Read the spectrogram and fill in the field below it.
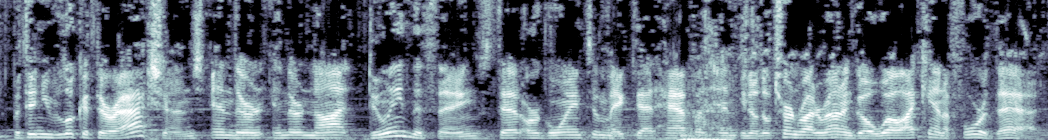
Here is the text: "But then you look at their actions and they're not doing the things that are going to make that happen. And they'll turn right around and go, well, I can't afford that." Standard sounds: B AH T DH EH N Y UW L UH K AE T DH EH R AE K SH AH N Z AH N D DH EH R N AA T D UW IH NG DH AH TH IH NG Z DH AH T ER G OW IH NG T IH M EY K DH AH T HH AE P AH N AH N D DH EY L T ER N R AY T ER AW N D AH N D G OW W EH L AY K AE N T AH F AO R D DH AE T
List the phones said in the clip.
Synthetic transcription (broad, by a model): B AH T DH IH N Y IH L UH K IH T DH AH R AE K SH AH N Z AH N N DH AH R N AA T D UW IH NG DH AH TH IH NG Z DH AH T ER G OW IH NG T IH M EY K DH AH T HH AE P AH N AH N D DH EY L T ER N R AY T ER AW N D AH N G OW W EH L AY K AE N T AH F AO R D DH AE T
